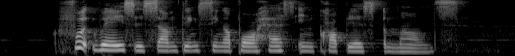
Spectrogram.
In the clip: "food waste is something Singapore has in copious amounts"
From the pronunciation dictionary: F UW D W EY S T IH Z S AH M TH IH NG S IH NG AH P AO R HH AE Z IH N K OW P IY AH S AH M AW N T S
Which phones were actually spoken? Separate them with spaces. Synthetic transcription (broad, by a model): F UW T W EY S IH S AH M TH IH NG S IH NG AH P AO HH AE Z IH N K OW P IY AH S AH M AW N T S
